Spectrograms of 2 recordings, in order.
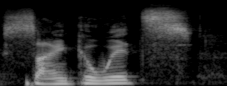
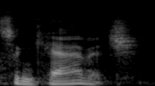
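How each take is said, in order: First: The name is said as Sienkowitz. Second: The name is said with its usual pronunciation. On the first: The speaker calls it wrong. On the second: The speaker calls it right.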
